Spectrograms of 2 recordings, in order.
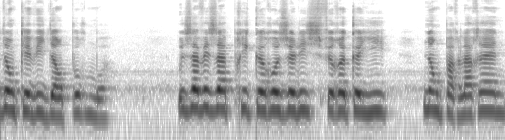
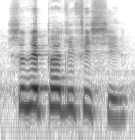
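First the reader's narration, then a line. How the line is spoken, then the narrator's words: Sorcerer speaking coldly. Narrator (French): dit froidement le sorcier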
